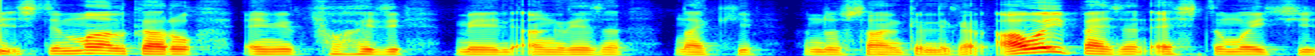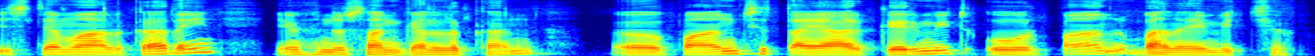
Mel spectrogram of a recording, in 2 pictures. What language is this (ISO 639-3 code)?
kas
